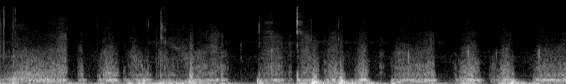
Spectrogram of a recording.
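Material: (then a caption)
Foam. Long nails scratch and rub the top and sides of a black foam windscreen on a condenser microphone. The result is a dense, low, muffled rustling and rumbling with repeated scratchy bursts, carrying a steady low hum underneath and almost no high end.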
